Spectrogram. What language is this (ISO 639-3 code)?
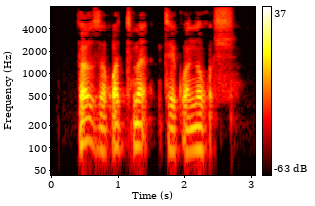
kbd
